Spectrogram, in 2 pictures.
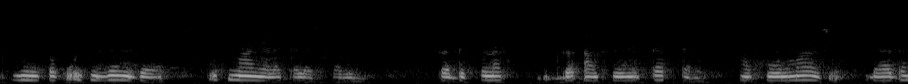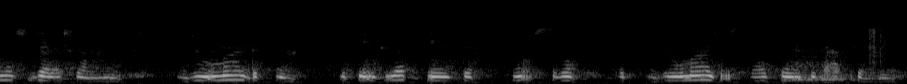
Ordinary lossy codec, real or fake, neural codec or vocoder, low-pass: Opus, 32 kbps; fake; vocoder, 24 kHz, 100 mel bands, Vocos; 5.4 kHz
